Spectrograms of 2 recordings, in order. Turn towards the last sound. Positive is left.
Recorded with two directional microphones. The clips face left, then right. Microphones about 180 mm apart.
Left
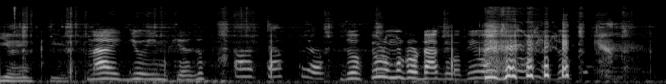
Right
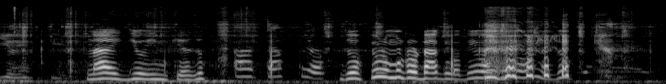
turn(degrees=10)  # may be behind; listen again after turning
